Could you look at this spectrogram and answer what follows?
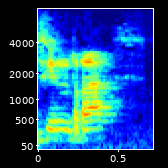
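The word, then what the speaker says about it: Shinra: Sinra, creo que se pronuncia así, sí. – Ya sabes, a la española, siempre a la española.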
